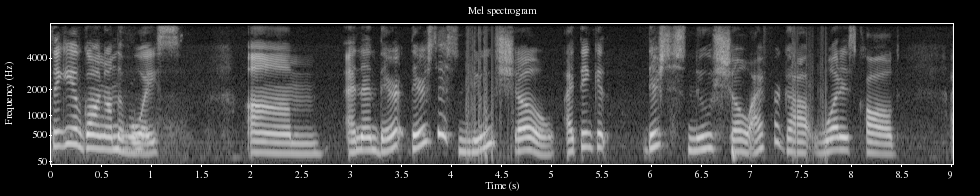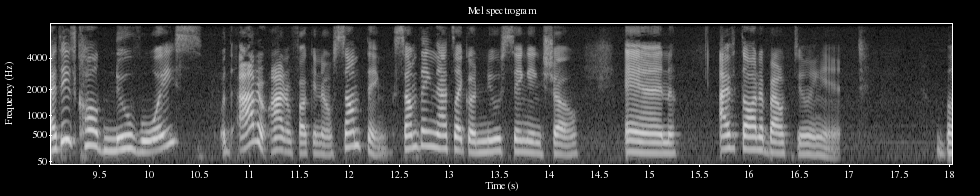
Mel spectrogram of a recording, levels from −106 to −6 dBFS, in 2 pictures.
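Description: From 0.73 to 1.41 s a delayed copy of the speech sits behind the direct signal, trailing it by about 226 ms and only a few decibels quieter. This is an echo leak. The likely cause is that the far end is playing the call over a loudspeaker, and its echo canceller failed to suppress what its microphone picked up. That residual was transmitted back, so the talker's own audio returns as a distinct repeat.

Two bursts of loose connector crackle follow, from 4.15 to 4.67 s and from 7.41 to 7.76 s. Each is an irregular run of scratchy clicks and pops lasting roughly half a second and a third of a second respectively. A worn or dirty contact is rapidly making and breaking as it shifts. This chops the signal, and any DC present on the line turns each make or break into a pop. The audio's bandwidth stops at 8 kHz, consistent with normal call microphone processing.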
